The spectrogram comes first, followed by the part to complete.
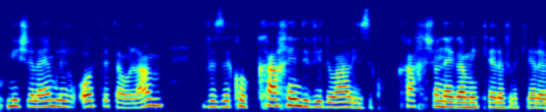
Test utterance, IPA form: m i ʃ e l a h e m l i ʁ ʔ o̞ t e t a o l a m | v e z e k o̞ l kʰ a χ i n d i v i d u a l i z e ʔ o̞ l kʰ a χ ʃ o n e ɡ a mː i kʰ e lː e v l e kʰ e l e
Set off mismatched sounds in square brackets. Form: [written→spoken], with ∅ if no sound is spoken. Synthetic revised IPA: m i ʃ e l a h e m l i ʁ ʔ o̞ t e t a o l a m | v e z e k o̞ l kʰ a χ i n d i v i d u a l i z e [ʔ→k] o̞ l kʰ a χ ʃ o n e ɡ a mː i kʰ e [lː→l] e v l e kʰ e l e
